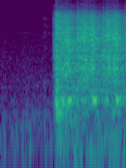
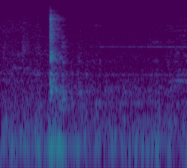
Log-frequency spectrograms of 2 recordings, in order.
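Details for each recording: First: Fuel-injected motorcycle with a simulated fuel pump failure: starter kicks in sharply and whirs steadily at even pitch but the engine never catches because the pump delivers no fuel to the injector; crank no start. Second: Fuel-injected scooter after the fuel pump plug, pulled to simulate a stall, is reconnected: quiet, then fires at once into a steady even idle with no misses; starts and idles normally.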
